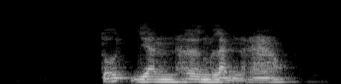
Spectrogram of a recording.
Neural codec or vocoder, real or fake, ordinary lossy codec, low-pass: none; real; Opus, 32 kbps; 7.2 kHz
